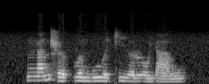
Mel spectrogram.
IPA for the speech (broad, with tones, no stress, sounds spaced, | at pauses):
ŋ a˧˥ n ʂ əː˨˩ p̚ v ə˨˩ m w u˨˩ ə̯ c i˨˩ ə̯ ɹ o˨˩˨ j a˨˩˨ w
